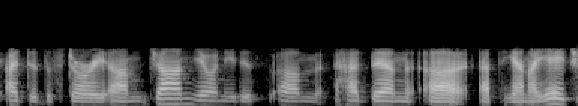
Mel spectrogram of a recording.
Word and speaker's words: Ioannidis: Your article highlights the work of a specific physician, and I'll probably mispronounce his last name, Dr. John Ioannidis. – Ioannidis, very close. – Okay, Ioannidis.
